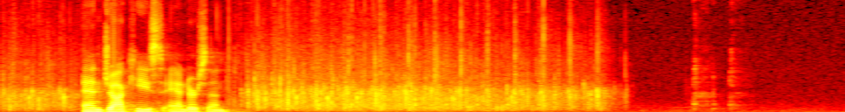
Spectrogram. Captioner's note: applause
